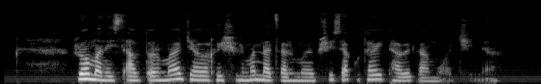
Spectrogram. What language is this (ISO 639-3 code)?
kat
